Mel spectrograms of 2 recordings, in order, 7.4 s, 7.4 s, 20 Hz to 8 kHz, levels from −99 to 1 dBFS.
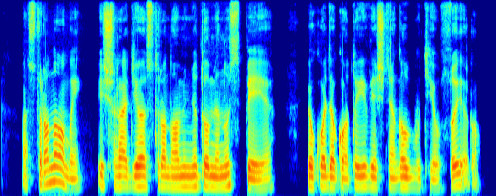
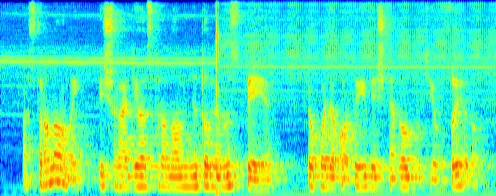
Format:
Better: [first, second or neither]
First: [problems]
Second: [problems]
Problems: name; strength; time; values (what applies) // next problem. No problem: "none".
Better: first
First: none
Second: background sound (Domestic sounds, home sounds); 16 dB below the speech // room echo; dies away in 0.7 s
